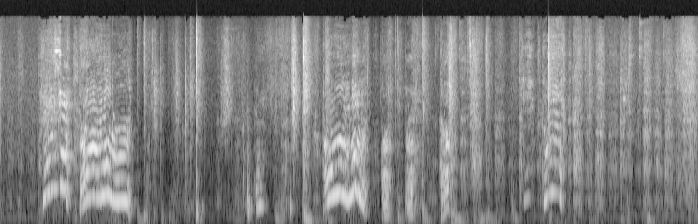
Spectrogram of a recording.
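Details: A pet German Shepherd summons its owner, whining because something has fallen under the bed. Three drawn-out, wavering whines come about every three seconds, with a person speaking Cantonese between them.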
